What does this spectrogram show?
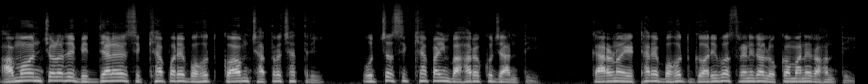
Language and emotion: Odia, neutral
